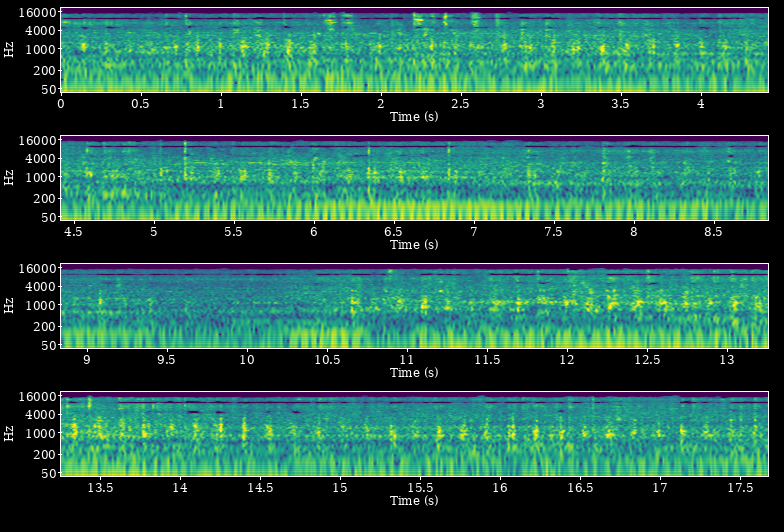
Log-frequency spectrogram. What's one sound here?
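Bulldozer tracks clank and squeak as they move.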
